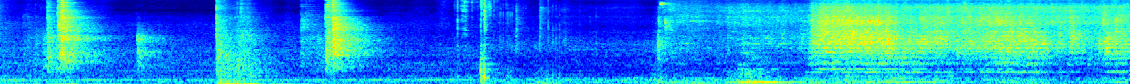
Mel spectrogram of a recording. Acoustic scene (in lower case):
restroom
